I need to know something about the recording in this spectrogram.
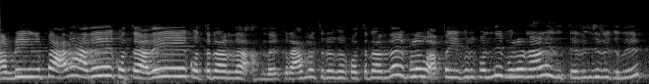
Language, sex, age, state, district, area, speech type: Tamil, female, 60+, Tamil Nadu, Mayiladuthurai, urban, spontaneous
